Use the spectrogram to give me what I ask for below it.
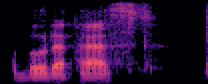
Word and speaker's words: Budapest: And now Luke has brought me, Luke lives in Belgium, and he went to Budapest. That's how you say it in Hungarian.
